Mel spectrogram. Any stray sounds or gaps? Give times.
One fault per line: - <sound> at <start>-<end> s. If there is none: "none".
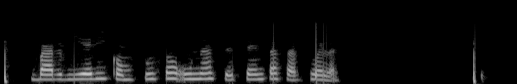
none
